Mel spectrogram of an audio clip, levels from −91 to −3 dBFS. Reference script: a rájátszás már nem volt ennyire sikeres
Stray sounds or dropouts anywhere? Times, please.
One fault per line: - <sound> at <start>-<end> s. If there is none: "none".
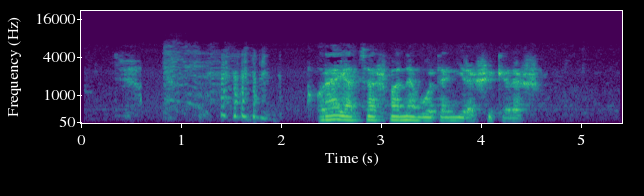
- laugh at 0.8-2.0 s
